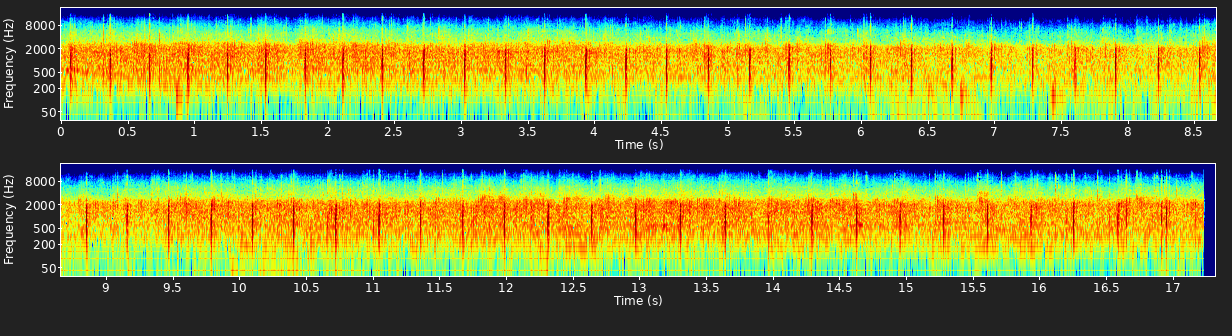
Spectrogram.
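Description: A band plays brass and woodwind music in a large, echoing hall.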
